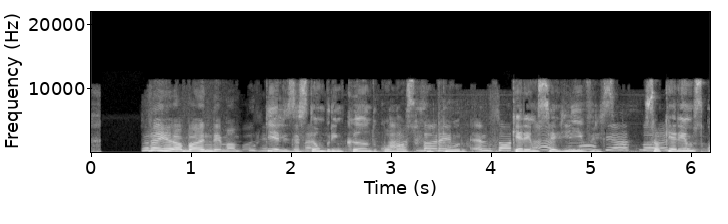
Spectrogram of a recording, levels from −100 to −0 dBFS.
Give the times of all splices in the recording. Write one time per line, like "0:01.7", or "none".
0:04.2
